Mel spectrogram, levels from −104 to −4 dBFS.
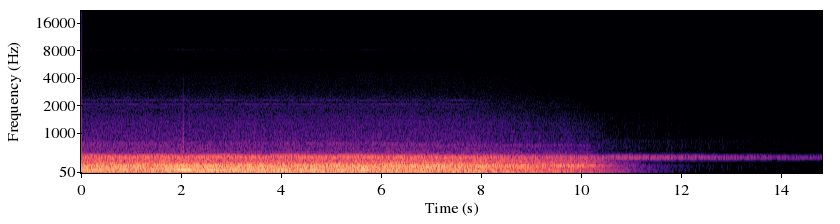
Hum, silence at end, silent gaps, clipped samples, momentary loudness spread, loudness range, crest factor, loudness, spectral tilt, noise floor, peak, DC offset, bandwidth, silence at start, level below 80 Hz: none; 4.35 s; none; under 0.1%; 12 LU; 16 LU; 16 dB; -23 LUFS; -16.5 dB/octave; -73 dBFS; -8 dBFS; under 0.1%; 1 kHz; 0 s; -34 dBFS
